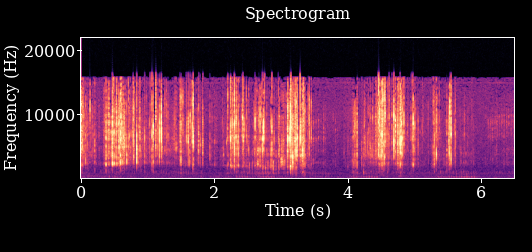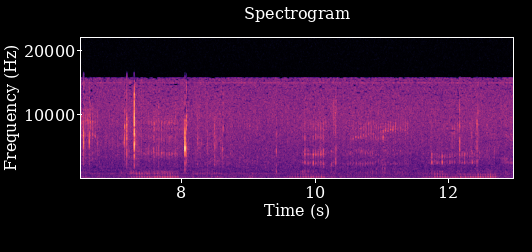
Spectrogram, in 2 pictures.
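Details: Domestic cat with its favourite plastic: sharp crinkling and crackling plastic early on, then a soft rhythmic purr rising and falling in slow pulses indoors.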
